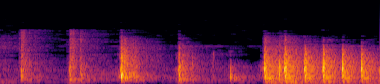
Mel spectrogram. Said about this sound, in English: Let him knock again.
